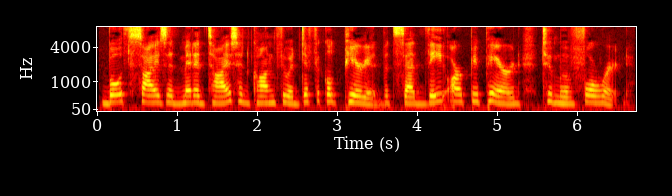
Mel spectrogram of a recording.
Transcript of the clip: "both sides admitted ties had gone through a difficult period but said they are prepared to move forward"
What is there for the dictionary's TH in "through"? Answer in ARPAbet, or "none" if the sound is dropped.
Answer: TH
